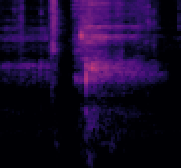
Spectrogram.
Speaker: you could hear the dog snoring order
